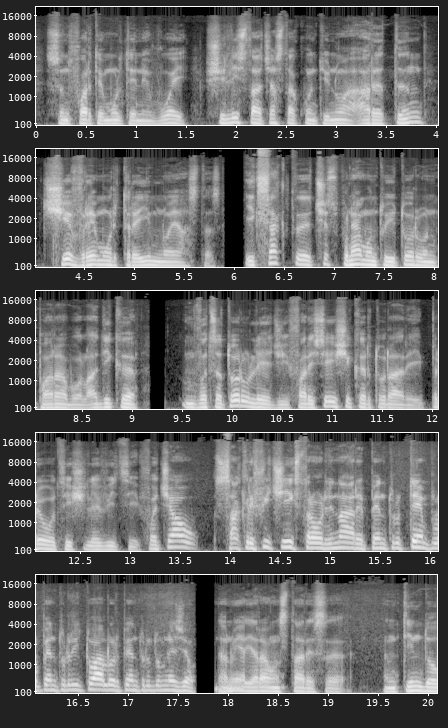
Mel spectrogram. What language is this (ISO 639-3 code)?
ron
